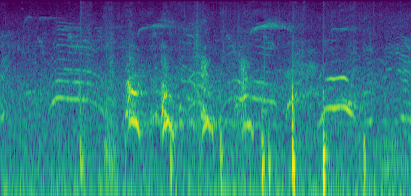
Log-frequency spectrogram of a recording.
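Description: Animal calls: a quick run of short, high calls, about three a second, each rising and falling in pitch, with soft knocks underneath.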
